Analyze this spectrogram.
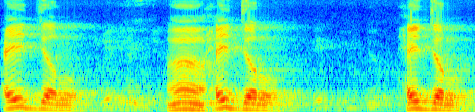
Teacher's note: Kena jim tengah kemudian naik kepada makhraj ra. · karena memang jim qalqalah kemudian diikuti ra mati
